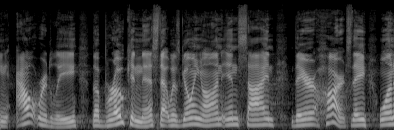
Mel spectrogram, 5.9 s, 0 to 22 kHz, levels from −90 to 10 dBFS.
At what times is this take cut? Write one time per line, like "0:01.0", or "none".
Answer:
none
